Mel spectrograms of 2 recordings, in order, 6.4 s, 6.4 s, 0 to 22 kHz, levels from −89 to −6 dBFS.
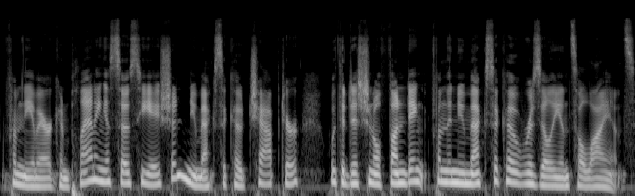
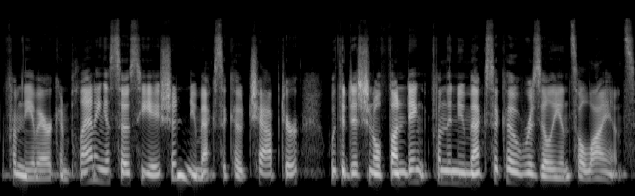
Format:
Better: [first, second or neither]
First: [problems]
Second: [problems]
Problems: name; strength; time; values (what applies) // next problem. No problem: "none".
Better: first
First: none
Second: thin; very; fading below 300 Hz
